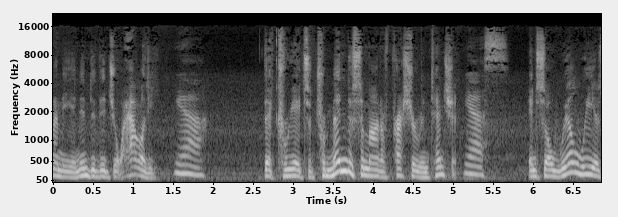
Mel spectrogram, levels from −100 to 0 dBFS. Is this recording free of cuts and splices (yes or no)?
no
